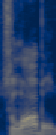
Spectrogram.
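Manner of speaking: "Syllable" said as suh-LAH-bul; misplaced accent. Shown as a demonstration. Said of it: "with the accent in the wrong place".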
